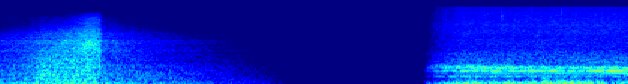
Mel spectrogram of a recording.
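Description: A whoosh transition sound effect that fades away over about two seconds, followed by a second of silence. About three seconds in, a steady chord of held tones starts over a low rumble of wind: a metal wind harp's strings sounding in the wind.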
